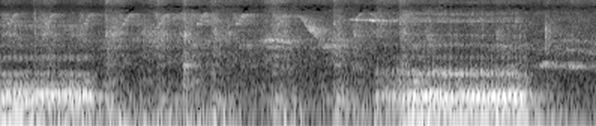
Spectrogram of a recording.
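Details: Labrador Retriever growling in fear-based aggression: two low, rough rumbling growls, the first under a second long and the second about a second, with quieter rumbling in between.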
